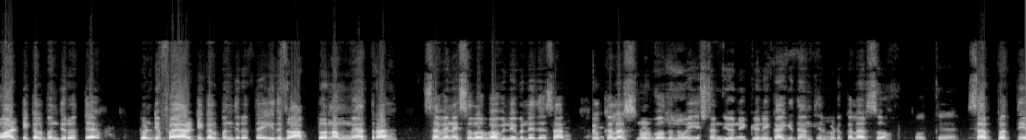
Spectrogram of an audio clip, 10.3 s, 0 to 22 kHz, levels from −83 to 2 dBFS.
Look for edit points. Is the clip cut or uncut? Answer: cut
